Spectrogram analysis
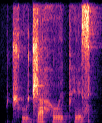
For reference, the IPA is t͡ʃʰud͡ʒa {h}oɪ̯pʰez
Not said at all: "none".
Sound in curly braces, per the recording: h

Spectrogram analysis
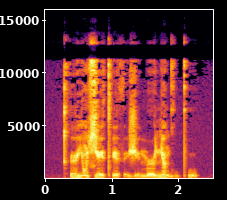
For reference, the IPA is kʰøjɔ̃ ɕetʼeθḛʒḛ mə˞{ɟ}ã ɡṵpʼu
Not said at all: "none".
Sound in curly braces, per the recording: ɲ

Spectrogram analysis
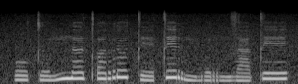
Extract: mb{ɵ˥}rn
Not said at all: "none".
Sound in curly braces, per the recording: ɵ˩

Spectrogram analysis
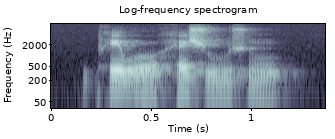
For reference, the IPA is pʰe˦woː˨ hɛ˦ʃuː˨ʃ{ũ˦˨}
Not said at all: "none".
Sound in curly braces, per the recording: ũ˨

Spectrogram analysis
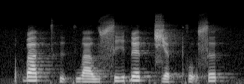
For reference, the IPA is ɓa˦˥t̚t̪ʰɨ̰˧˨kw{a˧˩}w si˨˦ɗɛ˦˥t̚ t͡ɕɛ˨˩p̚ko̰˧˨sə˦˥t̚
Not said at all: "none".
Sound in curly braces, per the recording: a˨˩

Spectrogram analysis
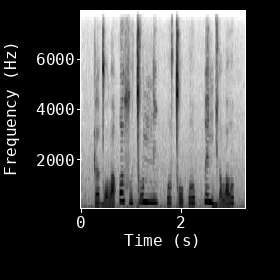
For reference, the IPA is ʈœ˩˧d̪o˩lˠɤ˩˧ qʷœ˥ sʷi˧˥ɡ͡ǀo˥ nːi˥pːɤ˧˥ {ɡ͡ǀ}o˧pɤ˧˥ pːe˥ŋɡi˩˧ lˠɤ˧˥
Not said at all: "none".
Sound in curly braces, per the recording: ǀ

